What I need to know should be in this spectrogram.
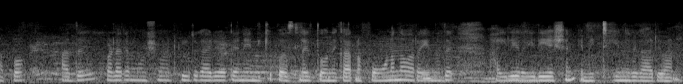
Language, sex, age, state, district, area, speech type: Malayalam, female, 30-45, Kerala, Alappuzha, rural, spontaneous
